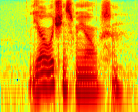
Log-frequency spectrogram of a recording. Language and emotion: Russian, neutral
